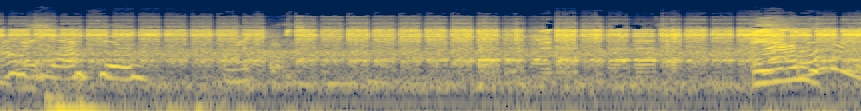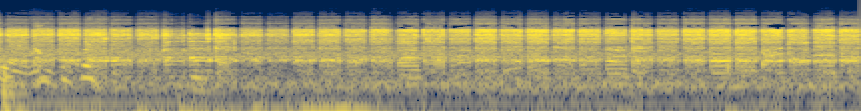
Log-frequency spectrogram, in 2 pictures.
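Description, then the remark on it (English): Harsh radio static sweeps continuously from a spirit box, loud, chopped into rapid stuttering pulses as it scans, with brief garbled voice fragments breaking through. “It's trying to use the radio waves.”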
